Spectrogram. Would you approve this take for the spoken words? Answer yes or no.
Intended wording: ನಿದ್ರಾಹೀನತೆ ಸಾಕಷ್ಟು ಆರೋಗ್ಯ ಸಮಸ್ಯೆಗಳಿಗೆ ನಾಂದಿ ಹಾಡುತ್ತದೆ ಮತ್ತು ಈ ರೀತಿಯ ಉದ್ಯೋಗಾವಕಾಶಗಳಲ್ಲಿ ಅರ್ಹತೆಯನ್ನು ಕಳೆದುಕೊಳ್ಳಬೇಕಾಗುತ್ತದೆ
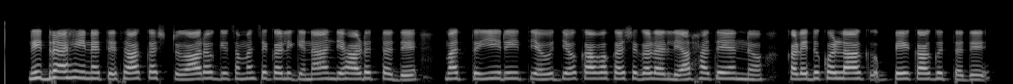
yes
